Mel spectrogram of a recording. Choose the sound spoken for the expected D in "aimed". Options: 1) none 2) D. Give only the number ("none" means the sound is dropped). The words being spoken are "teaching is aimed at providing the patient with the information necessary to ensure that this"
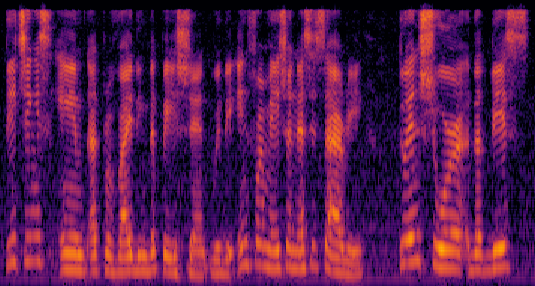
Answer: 2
